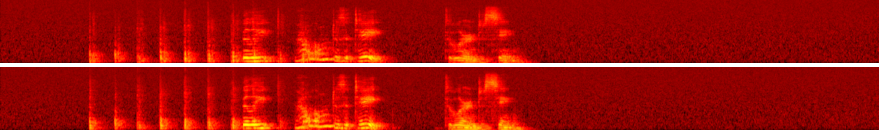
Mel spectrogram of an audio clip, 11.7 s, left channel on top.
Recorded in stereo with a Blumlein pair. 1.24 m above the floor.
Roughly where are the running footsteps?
Ahead.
